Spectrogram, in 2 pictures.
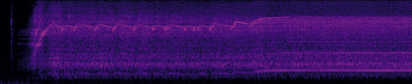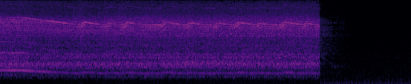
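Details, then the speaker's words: DeWalt palm router, lightly used, brushes never touched, light shallow cut: high whine hunts and wavers, jumps up in pitch then sags; motor surges and stutters at lower speed settings, copes better on highest speed; owner suspects brushes, unconfirmed. "seems to cope a lot better when it's on the highest speed, but anything a bit lower, and as you can hear, it's like revving up and stuttering and spluttering."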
